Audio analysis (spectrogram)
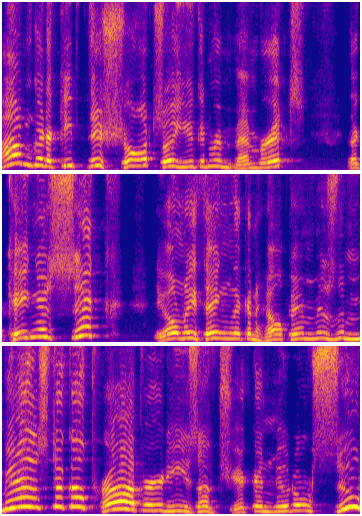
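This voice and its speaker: Fairly slow, extremely high-pitched put-on character voice from a man. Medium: actual play. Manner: brusque, impatient.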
